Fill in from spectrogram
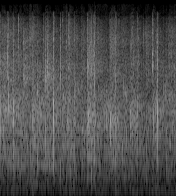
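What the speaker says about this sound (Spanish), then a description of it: "Así que un aplauso para ella también" A live podcast audience claps for a woman opening cafés, a lively and fairly loud round of hand claps with distinct sharp hits scattered through a continuous crackle, no talking on top.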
